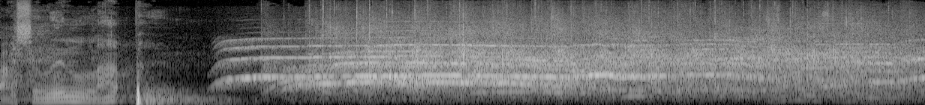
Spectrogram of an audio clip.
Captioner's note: audience cheering and clapping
